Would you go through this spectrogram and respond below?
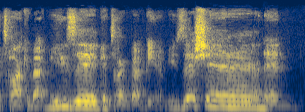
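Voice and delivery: ordinary talk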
